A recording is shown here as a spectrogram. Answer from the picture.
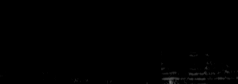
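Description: Near silence: room tone with faint distant voices and light clicks, and a soft low thump near the end.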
